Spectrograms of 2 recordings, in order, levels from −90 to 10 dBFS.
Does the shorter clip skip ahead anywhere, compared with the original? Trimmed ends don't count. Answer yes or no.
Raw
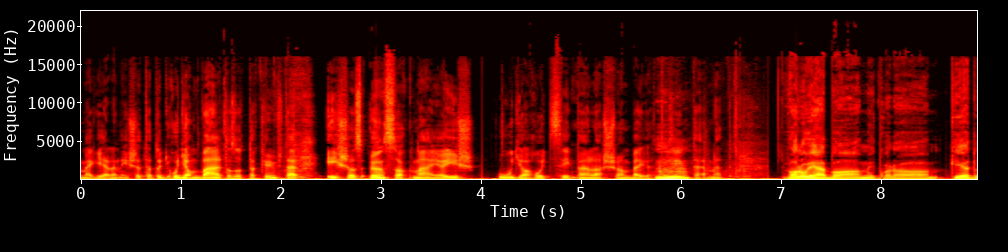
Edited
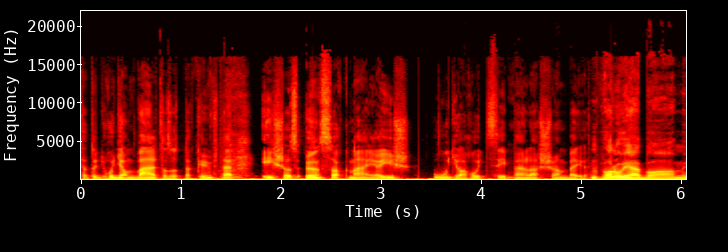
yes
